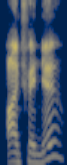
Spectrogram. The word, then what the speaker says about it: Entre Nous: It's Entre Nous, like if with a French accent. Yeah, Entre nous. Entre Nous. Yeah. I have no idea, but that's the next song, Entre Nous.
